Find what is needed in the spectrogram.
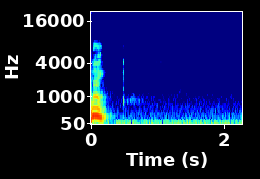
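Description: A single computer mouse click about half a second in, the dropdown menu being clicked shut, followed by faint room tone.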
